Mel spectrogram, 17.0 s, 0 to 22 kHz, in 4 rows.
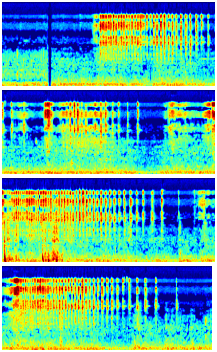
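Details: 2012 Freightliner M2 106 diesel truck, engine belt removed: a belt pulley spun by hand gives a rough, ratcheting grind, its bearing breaking up inside, so the pulley needs replacing rather than the belt.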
